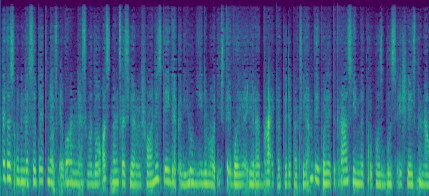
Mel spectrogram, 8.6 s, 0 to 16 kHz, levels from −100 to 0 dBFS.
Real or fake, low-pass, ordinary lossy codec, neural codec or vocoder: fake; 14.4 kHz; AAC, 48 kbps; codec, 44.1 kHz, 0.9 kbps, DAC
